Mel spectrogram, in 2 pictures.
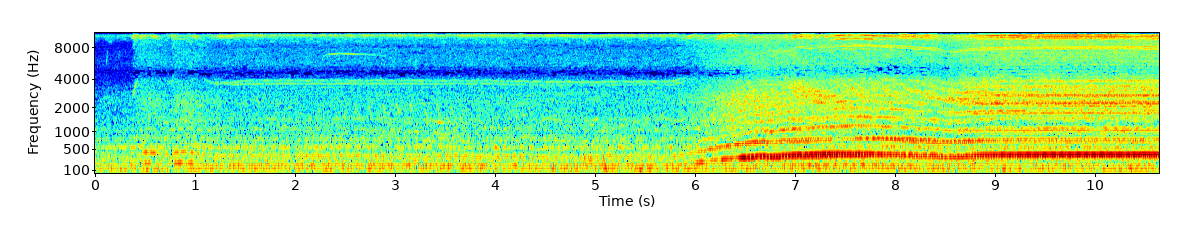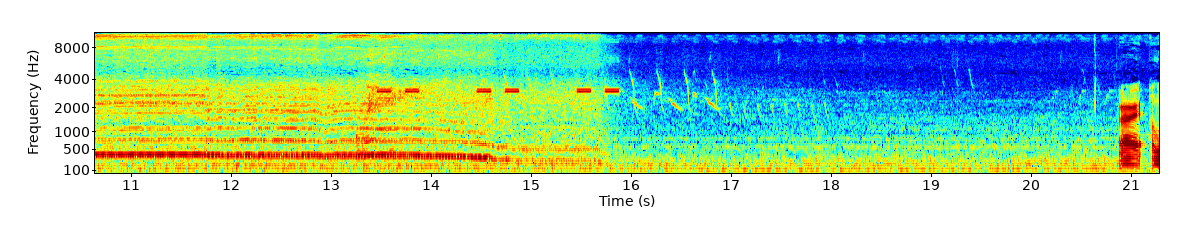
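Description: A DJI Spark drone spinning up and taking off, with a quiet room hum giving way to a loud, rising high-pitched propeller whine that holds steady for several seconds, then cuts out, leaving faint clicks.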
